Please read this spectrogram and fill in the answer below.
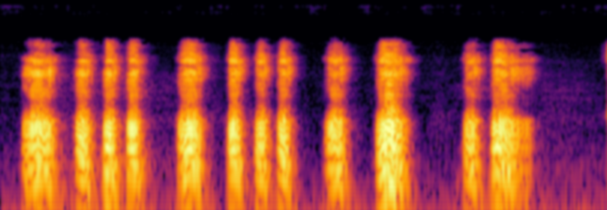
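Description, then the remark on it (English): A woman snores in her sleep, loud snorting snores in a quick rhythmic series of about a dozen bursts, grouped like the phrases of a tune, with brief pauses between groups and no talking. “Whatever my mother listens to before she goes to bed picks and pulls on her unconscious mind, and that's the very tune she snores.”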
